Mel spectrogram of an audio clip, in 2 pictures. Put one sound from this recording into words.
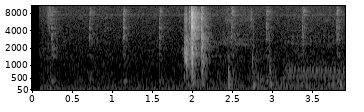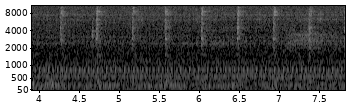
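A spinning record crackles and ticks with a steady, rhythmic click on each turn.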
